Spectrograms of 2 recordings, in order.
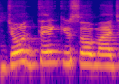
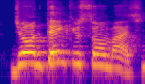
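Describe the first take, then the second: First: Said in the usual way. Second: Louder, slower heartfelt thank-you; slow, emphatic thanks with the name stressed. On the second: Real, not acted. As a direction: lean in and really thank him. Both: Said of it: "I know I'm saying thank you so much".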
